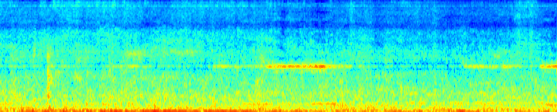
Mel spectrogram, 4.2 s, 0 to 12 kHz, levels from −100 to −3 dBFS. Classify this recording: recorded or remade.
remade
